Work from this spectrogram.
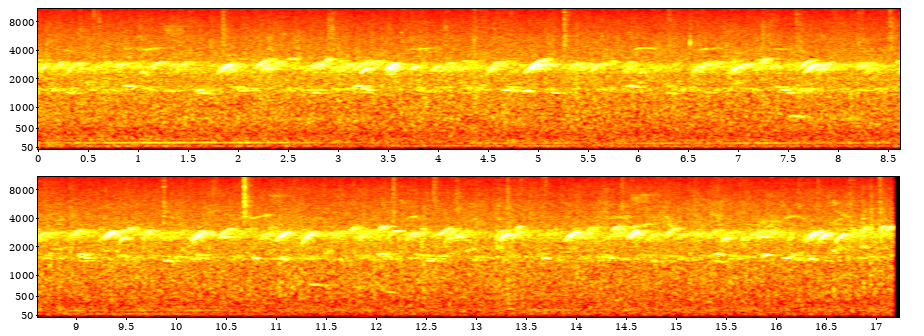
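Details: A dense night chorus of common coqui frogs at Hilo on Hawaii's Big Island, each giving short, high, two-note chirps over a low engine hum.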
